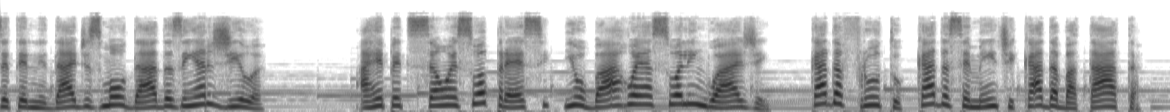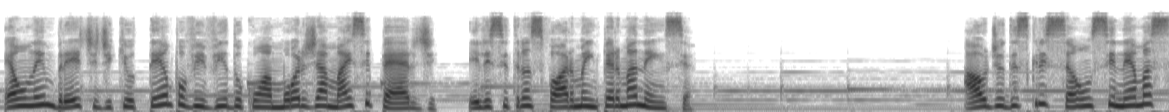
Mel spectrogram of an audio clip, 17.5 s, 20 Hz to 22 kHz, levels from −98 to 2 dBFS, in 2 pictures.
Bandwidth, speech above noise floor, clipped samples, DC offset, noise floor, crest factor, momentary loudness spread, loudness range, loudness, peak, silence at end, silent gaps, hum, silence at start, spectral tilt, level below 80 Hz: 13.5 kHz; 31 dB; under 0.1%; under 0.1%; -52 dBFS; 16 dB; 6 LU; 4 LU; -22 LUFS; -8 dBFS; 0 s; none; none; 0 s; -4 dB/octave; -52 dBFS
